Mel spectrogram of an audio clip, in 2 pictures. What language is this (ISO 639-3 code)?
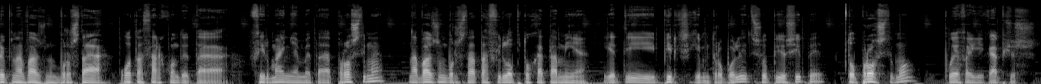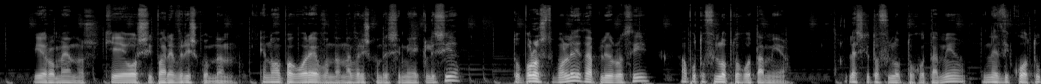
ell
